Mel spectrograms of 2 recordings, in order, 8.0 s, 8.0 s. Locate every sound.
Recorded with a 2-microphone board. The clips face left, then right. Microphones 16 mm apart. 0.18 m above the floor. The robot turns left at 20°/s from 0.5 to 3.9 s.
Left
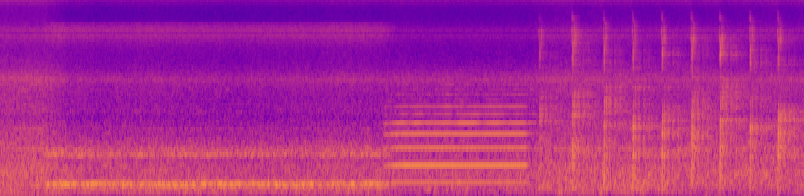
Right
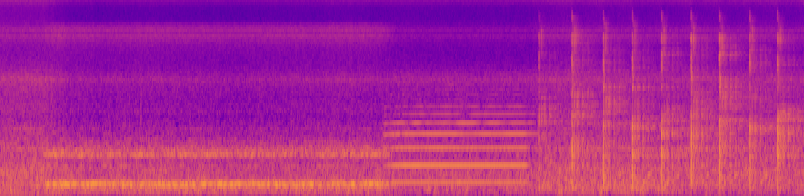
3.8 s a trumpet: 5° right (ahead or behind), 4 m; by 5.3 s 10° right (ahead or behind), 4 m
5.4 s a clap: 75° right (ahead or behind), 7.5 m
